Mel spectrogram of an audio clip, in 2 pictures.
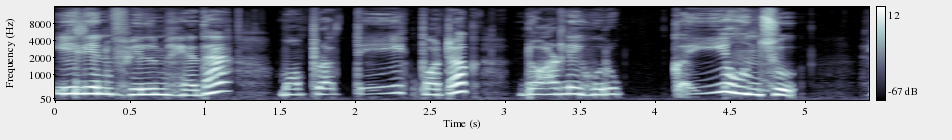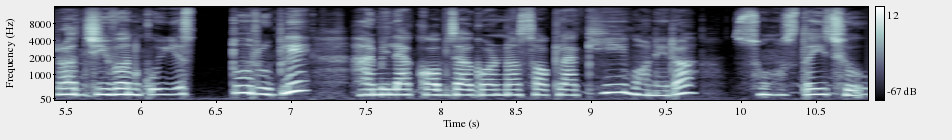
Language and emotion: Nepali, fearful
